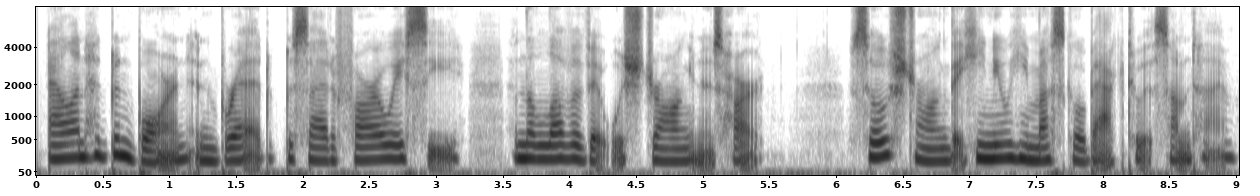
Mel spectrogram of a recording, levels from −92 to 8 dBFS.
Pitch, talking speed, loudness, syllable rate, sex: 200 Hz, 205 wpm, -17 LUFS, 5.1 syllables/s, female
